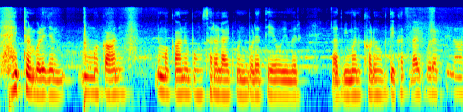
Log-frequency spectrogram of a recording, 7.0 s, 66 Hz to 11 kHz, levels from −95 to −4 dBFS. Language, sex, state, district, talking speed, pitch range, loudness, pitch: Chhattisgarhi, male, Chhattisgarh, Sukma, 205 wpm, 145-160 Hz, -20 LUFS, 150 Hz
